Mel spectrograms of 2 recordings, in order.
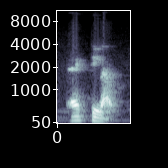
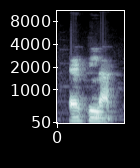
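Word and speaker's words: éclat: may French perfume ng ang tatak ay eklat so ekla silent Te kaya ang taong maarte ay tinatawag ng mga Pinoy na eclat pronounce the tea ngayon Kapag maraming teche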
